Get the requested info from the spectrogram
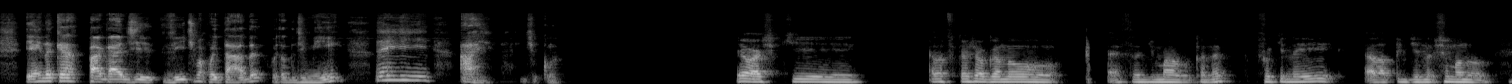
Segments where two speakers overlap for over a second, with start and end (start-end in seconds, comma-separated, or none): none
